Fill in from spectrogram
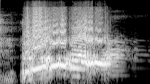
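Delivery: high-pitched yelp of exasperation; exasperated high "ah"; frustrated scream. Real, not acted. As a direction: let out a short venting scream. Venting frustration after rant.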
